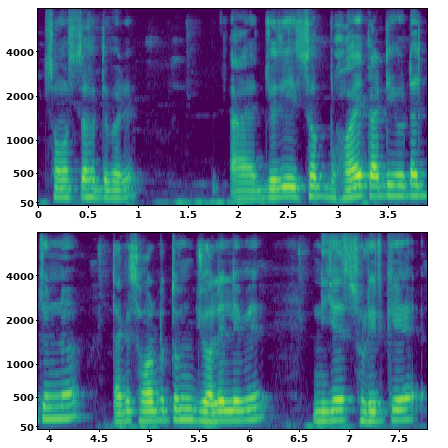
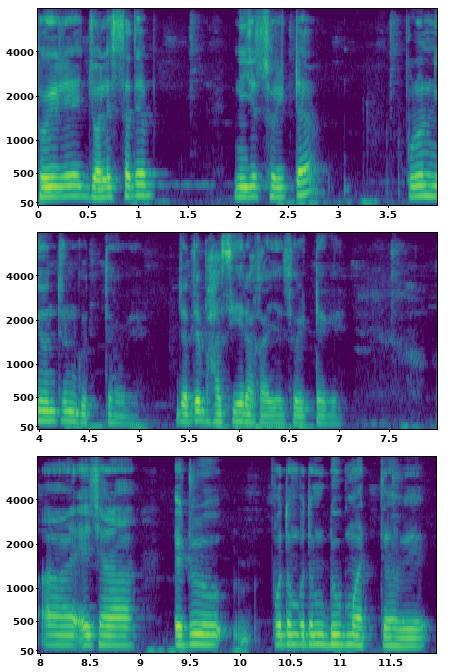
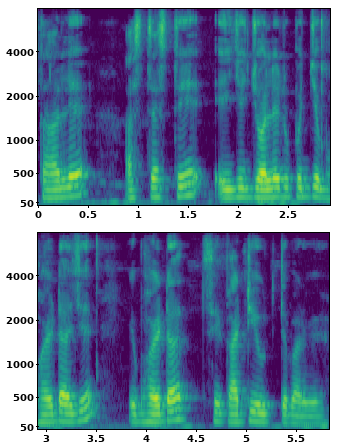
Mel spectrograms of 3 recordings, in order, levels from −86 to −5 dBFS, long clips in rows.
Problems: constant background noise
